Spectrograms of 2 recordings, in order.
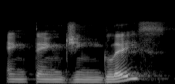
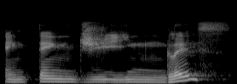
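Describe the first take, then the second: First: "Entende inglês?" slow, pitch climbing on "inglês"; rising question tune. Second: "Entende inglês?" run together very slowly, rising on "inglês"; words run together. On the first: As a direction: lift the voice at the end of "inglês" to ask. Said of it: "raise your intonation". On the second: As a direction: glide "Entende" straight into "inglês" without a break. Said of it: "and pronounced". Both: Shown as a demonstration.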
